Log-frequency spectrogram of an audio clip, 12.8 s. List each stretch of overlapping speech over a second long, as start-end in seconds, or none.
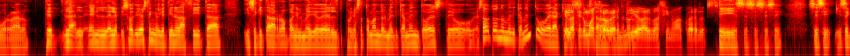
8.4-9.7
